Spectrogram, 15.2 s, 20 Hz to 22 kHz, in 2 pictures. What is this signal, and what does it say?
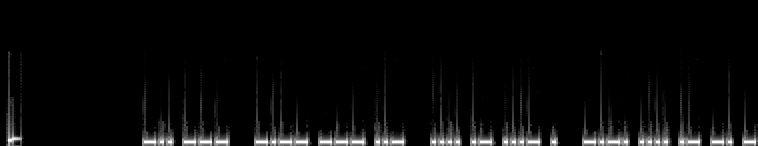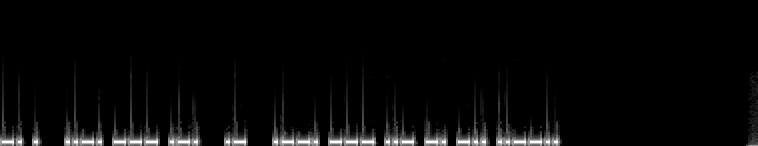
Morse code, heard as a keyed tone, about 30 wpm, 700 Hz. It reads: DO YOU HAVE CHANGE FOR A POUND?
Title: Sentences from Top 1000 Words - Review Part 2 - 30wpm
